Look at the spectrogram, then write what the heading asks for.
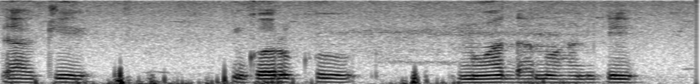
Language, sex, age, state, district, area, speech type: Odia, male, 18-30, Odisha, Nabarangpur, urban, spontaneous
